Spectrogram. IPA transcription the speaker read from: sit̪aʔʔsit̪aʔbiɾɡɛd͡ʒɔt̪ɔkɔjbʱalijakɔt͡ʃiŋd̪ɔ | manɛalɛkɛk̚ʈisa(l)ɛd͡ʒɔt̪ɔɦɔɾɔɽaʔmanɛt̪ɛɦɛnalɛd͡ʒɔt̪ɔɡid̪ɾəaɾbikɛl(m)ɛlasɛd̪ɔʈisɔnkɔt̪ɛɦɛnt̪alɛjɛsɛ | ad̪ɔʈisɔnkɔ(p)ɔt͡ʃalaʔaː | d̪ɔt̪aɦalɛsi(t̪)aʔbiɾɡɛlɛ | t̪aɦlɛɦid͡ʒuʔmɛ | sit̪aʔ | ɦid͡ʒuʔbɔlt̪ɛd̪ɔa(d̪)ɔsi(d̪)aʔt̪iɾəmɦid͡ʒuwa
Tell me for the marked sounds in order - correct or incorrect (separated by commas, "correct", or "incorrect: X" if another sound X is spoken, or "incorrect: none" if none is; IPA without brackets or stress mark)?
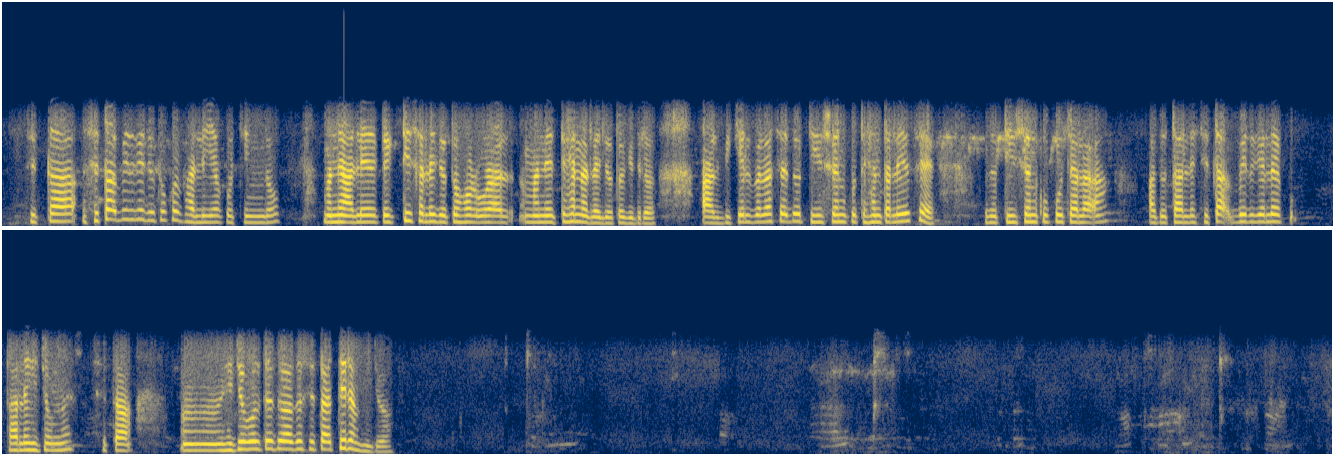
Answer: correct, incorrect: b, incorrect: k, correct, correct, incorrect: t̪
